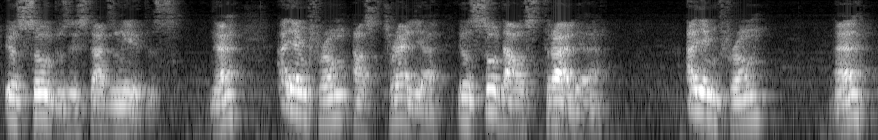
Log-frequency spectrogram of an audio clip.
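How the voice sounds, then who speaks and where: A Brazilian man teaching English speaks slowly in a high voice with lively intonation. He explains words to his class, repeating each phrase and checking in with students often. The mic sits at a distance in an echoey room.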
